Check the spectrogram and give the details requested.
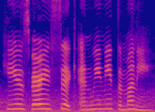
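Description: High-voiced, earnest alien little girl, played by a woman. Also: steady tone, moderate pace, noisy background, close to an everyday voice. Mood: polite, earnest. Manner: stiffly formal, avoids contractions. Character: earnest young alien girl desperate to save her parents. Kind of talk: audio drama acting.

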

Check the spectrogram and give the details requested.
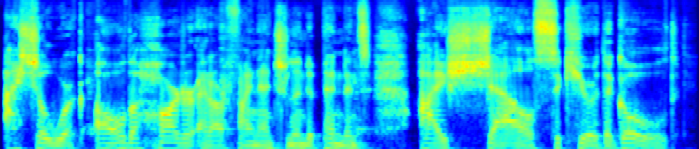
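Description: A man's voice: on the low side, steady tone, normal speed, fairly bright tone, a little hiss or hum. An actor playing an obsessed, proud older Victorian alchemist and embittered father in a declamatory radio drama style. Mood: brooding. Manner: grandiose, declamatory old-fashioned speech. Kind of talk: theatrical radio drama acting.

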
